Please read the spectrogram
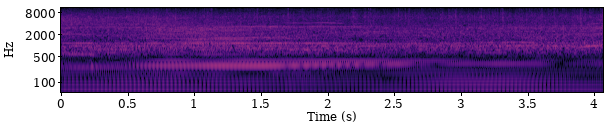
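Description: Live band music: an instrumental passage of held, sustained chords and bass notes, with no singing.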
